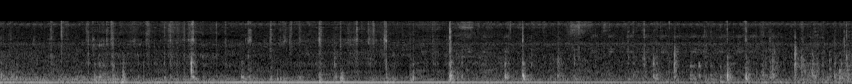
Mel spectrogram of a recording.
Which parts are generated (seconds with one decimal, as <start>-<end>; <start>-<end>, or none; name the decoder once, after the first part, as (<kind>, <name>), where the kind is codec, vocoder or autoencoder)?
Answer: 0.8-2.4 (codec, SNAC); 2.8-4.5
